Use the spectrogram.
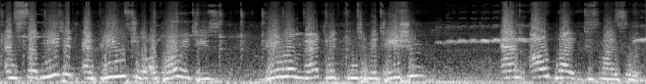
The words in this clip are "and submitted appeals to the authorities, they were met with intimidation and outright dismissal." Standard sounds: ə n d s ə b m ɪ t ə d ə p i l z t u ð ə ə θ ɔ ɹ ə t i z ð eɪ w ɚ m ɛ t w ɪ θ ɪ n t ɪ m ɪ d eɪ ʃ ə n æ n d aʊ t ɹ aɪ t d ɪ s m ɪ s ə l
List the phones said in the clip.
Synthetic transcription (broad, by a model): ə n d s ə b m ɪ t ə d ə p i l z t u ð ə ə t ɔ ɹ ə t i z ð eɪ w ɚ m ɛ t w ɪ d ɪ n t ɪ m ɪ d eɪ ʃ ə n æ n d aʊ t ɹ aɪ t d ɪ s m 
